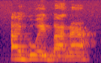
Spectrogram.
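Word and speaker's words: Agüeybaná: I'm going to insert the actual like exact pronunciation of it. Okay, it's Aguebana.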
